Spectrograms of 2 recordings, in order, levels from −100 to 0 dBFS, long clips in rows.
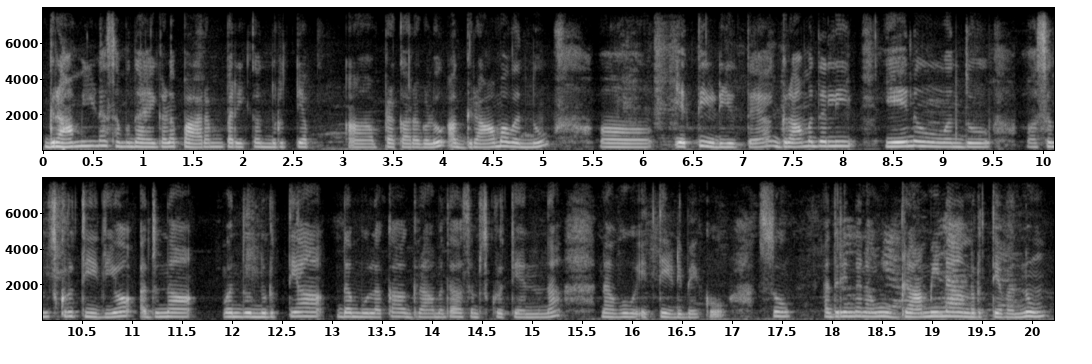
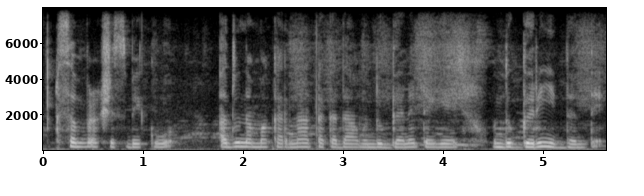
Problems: continuous background conversations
